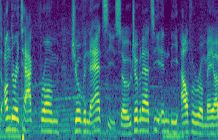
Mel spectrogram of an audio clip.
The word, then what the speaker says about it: Giovinazzi: So Giovinazzi in the Alfa Romeo, I believe that's how you pronounce it. I believe it's just Giovinazzi, right? Like J-O-E, Vinazzi.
